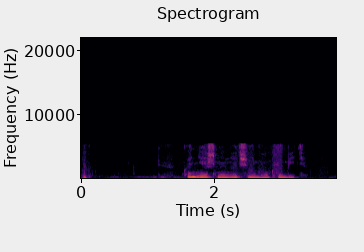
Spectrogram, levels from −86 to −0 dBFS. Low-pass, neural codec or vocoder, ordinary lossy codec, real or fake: 5.4 kHz; vocoder, 44.1 kHz, 128 mel bands every 256 samples, BigVGAN v2; MP3, 32 kbps; fake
